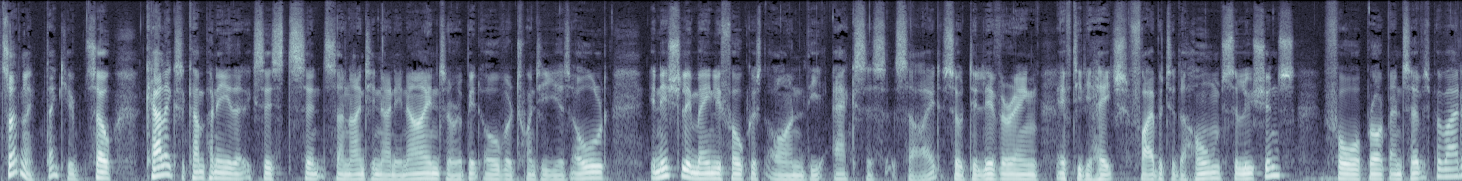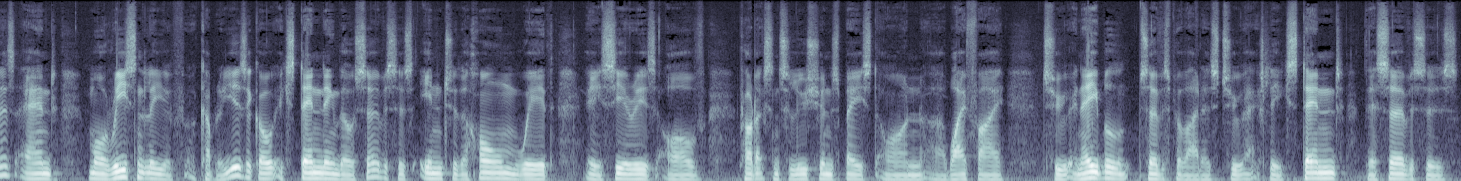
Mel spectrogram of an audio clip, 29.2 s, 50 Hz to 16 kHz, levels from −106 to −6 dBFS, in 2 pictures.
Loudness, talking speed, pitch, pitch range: -20 LUFS, 150 wpm, 100 Hz, 95-110 Hz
